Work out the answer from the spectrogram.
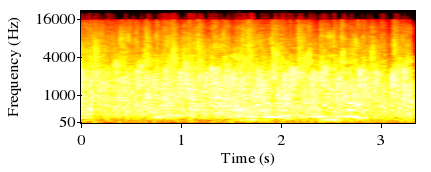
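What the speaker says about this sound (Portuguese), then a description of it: "Uma salva de palmas para a família." A small gathering applauds a family during a Catholic mass held inside a home, with steady, close clapping throughout and some voices mixed in.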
